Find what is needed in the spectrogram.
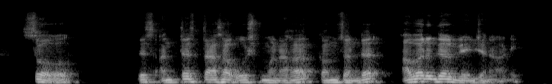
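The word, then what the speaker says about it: अन्तःस्थाः: Antastaha.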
